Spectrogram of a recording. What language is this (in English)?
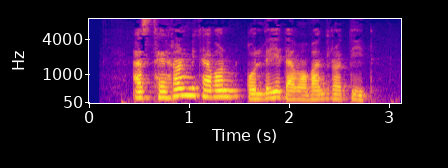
Persian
